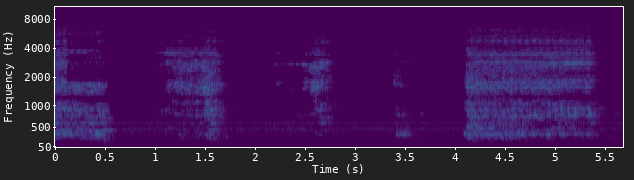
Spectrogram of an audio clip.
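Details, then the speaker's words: Wood lathe turning a glued-up inside-out ornament blank: short raspy scraping bursts stutter on and off as the tool crosses the cutout gaps; tool chattering on an interrupted cut, needs a light touch. "The other thing you want to be careful of is that you have a light touch when you're cutting over the cutout. This one's going to look like a carrot. Let me put another feature in here. You can hear it almost chattering as it's going between the cutout."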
